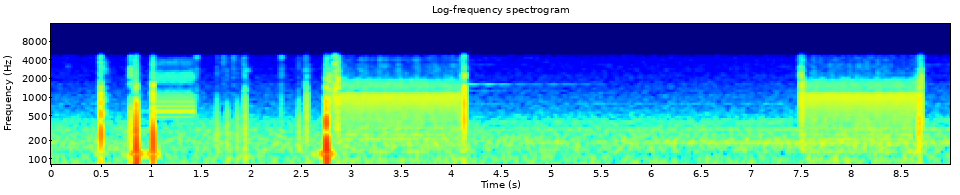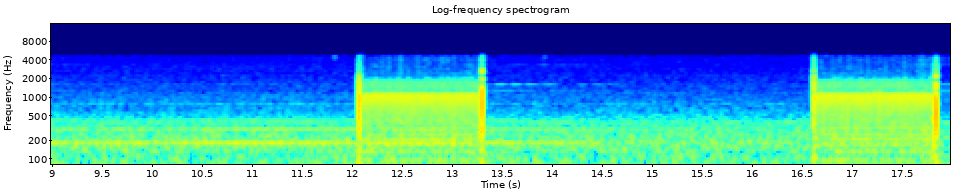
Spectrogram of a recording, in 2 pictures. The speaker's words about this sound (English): with the 40-line PBX built by the Leich Electric Company. That's spelled L-E-I-C-H. We believe this was used in a machine shop in Vermont, but we're not quite sure. The museum got it from a junkyard. We'll start off with a ringing number in the PBX.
